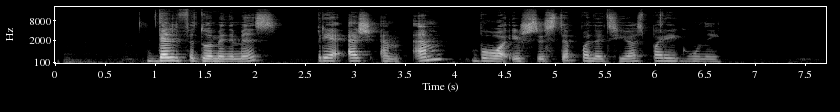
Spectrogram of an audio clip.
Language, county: Lithuanian, Vilnius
